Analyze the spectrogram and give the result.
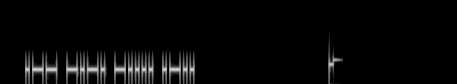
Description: Morse code, heard as a keyed tone, about 34 wpm, 700 Hz. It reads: WC6L
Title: USA Call Signs 35wpm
